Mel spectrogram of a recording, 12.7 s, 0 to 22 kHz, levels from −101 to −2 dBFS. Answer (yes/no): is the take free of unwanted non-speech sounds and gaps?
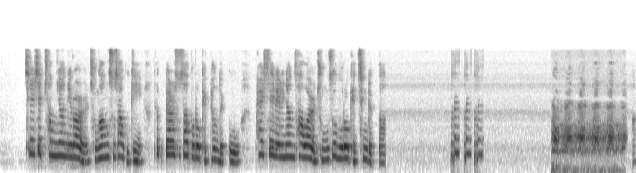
no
